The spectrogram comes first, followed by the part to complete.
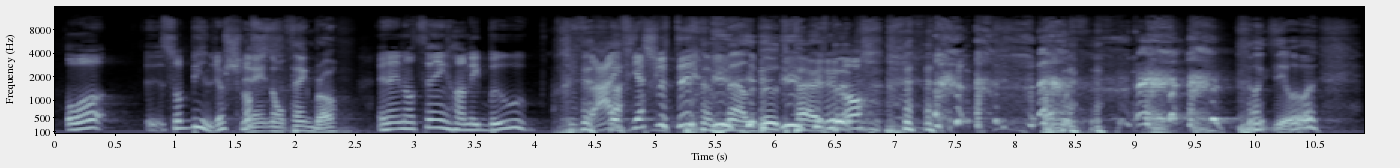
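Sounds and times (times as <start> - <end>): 
speech: 0.1 - 7.6, 10.0 - 10.8
laughter: 4.2 - 10.0
person coughing: 5.3 - 10.1.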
